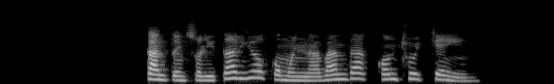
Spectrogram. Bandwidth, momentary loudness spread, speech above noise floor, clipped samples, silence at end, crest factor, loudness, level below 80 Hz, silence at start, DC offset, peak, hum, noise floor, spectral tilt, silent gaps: 7.2 kHz; 9 LU; over 65 dB; under 0.1%; 0.75 s; 24 dB; -25 LUFS; -72 dBFS; 1.45 s; under 0.1%; -4 dBFS; none; under -90 dBFS; -4 dB/octave; none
